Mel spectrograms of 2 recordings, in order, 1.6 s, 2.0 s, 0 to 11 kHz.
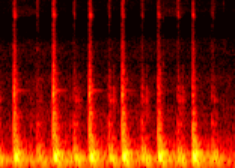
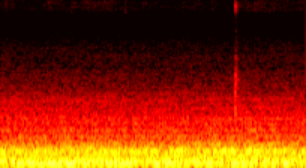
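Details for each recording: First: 2005 Chevrolet Silverado 2500HD steering column, rattling about 10 years over bumps and slow turns, intermediate shaft already replaced without fixing it: dull hollow clunks as the shaft is rocked by hand showing heavy play; worn steering column bearing. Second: 2005 Chevrolet Silverado 2500HD test drive after replacing the steering column bearing (intermediate shaft swap earlier hadn't fixed it): steady road rumble over spots that used to rattle, no column rattle or clunk; fixed after about 10 years.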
